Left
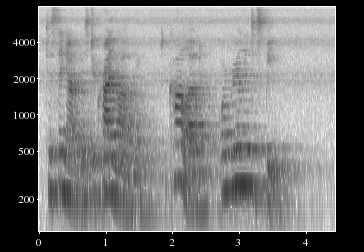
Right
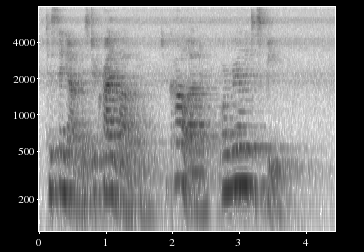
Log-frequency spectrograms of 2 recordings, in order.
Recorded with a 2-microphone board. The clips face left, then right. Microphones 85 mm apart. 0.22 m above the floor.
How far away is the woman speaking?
About 2.5 m.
